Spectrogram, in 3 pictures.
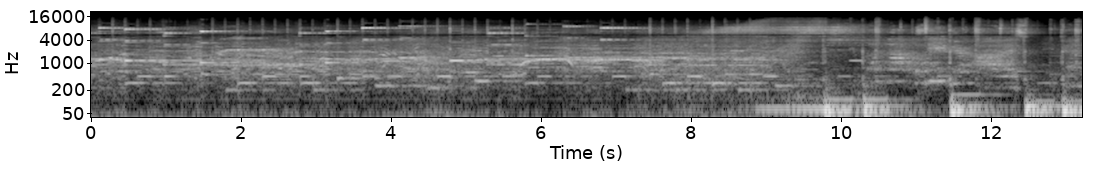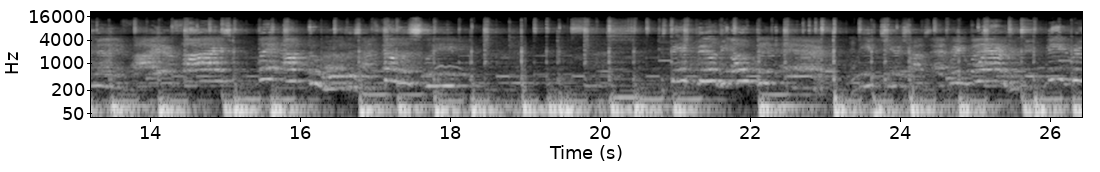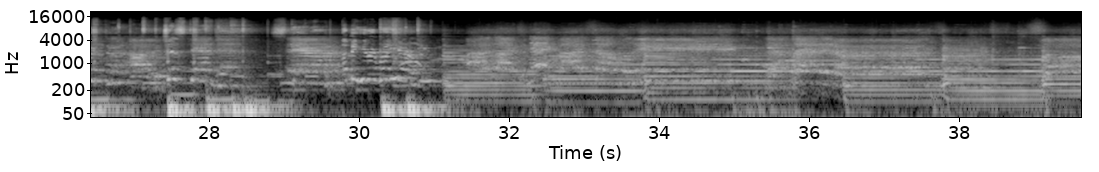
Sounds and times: Music: 0.0s - 39.6s.

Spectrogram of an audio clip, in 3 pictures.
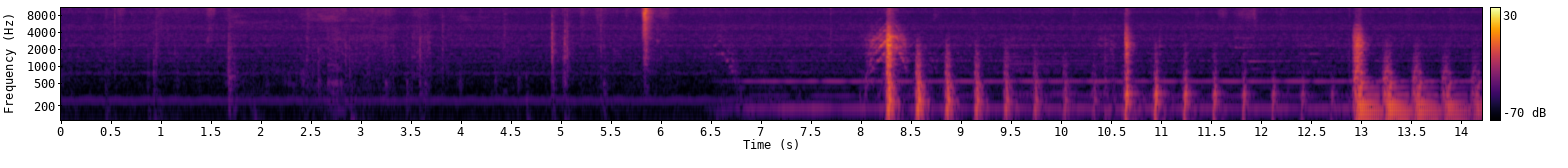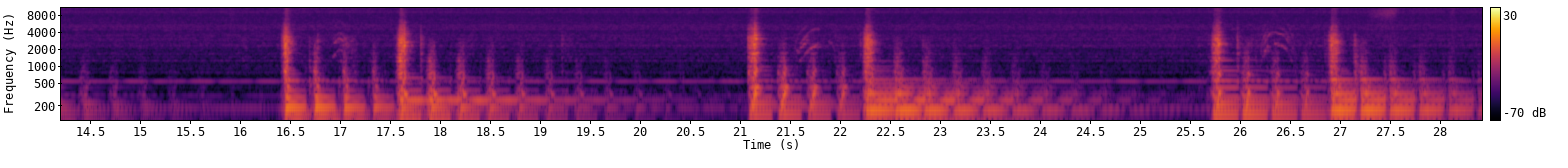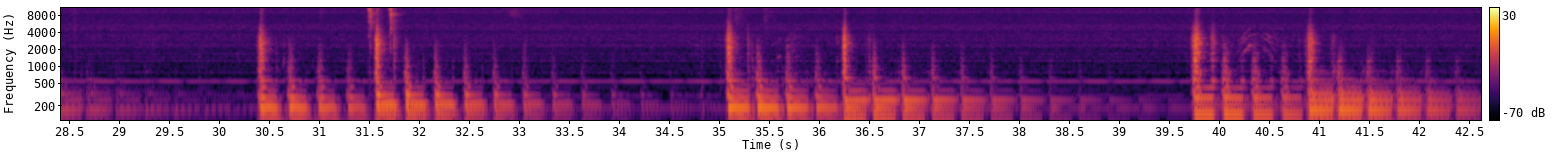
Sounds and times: Music: 6.5s - 42.6s.

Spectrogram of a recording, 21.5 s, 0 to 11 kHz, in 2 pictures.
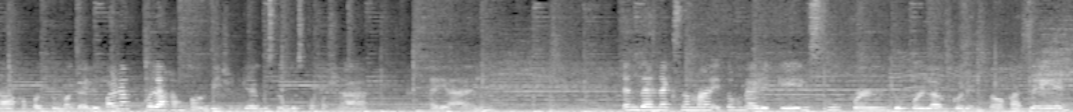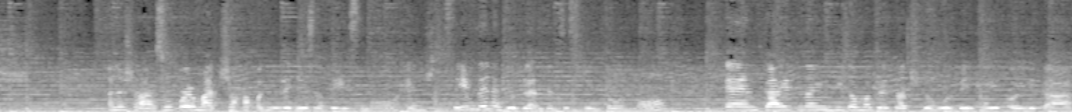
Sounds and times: Speech: 0.0s - 3.7s, 4.3s - 5.0s, 6.2s - 10.8s, 11.8s - 17.4s, 18.0s - 21.4s
Music: 0.0s - 21.4s.

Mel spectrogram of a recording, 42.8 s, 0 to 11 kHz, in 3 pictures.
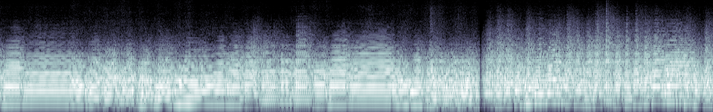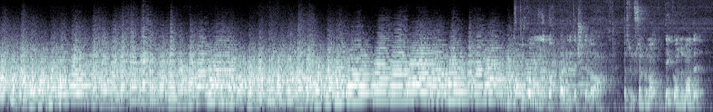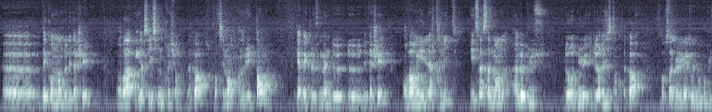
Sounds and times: Trombone: 0.0s - 26.4s
Speech: 24.6s - 42.7s.

